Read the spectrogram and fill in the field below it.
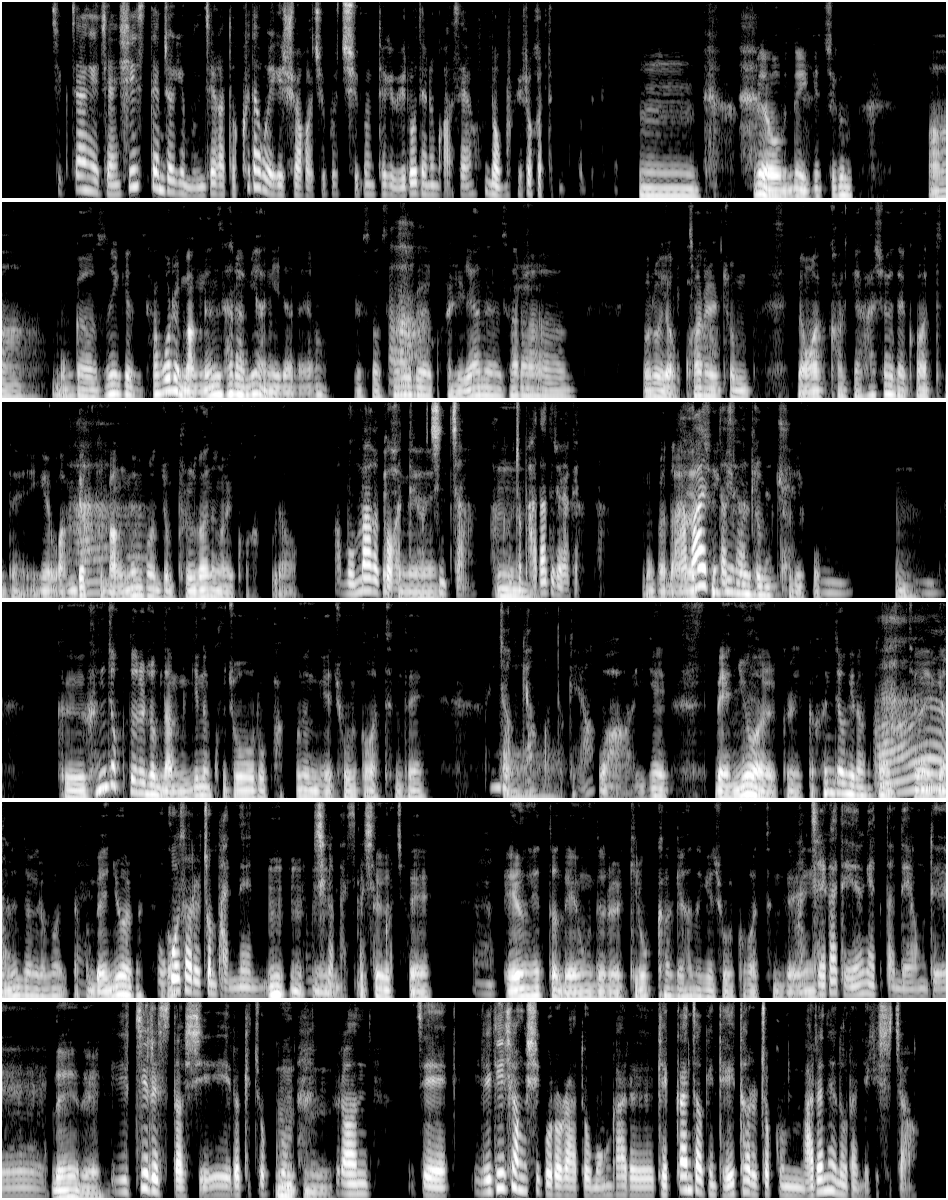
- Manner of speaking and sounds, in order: laughing while speaking: "너무 위로가 된다, 어떡해"; laugh; tapping; teeth sucking; teeth sucking
- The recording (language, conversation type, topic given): Korean, advice, 통제할 수 없는 사건들 때문에 생기는 불안은 어떻게 다뤄야 할까요?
